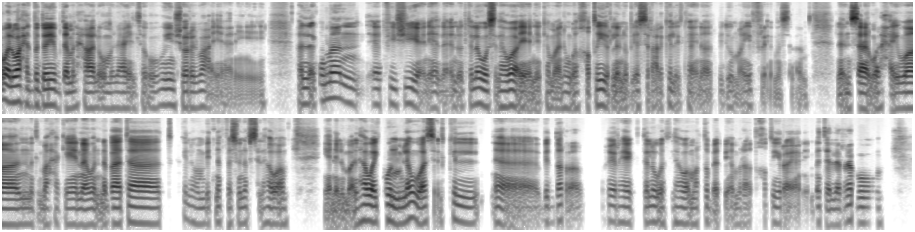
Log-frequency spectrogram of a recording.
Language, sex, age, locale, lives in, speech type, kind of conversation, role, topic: Arabic, male, 25-29, ar-SY, United States, conversation, unstructured, none, إيه تأثير التلوث على البيئة من وجهة نظرك؟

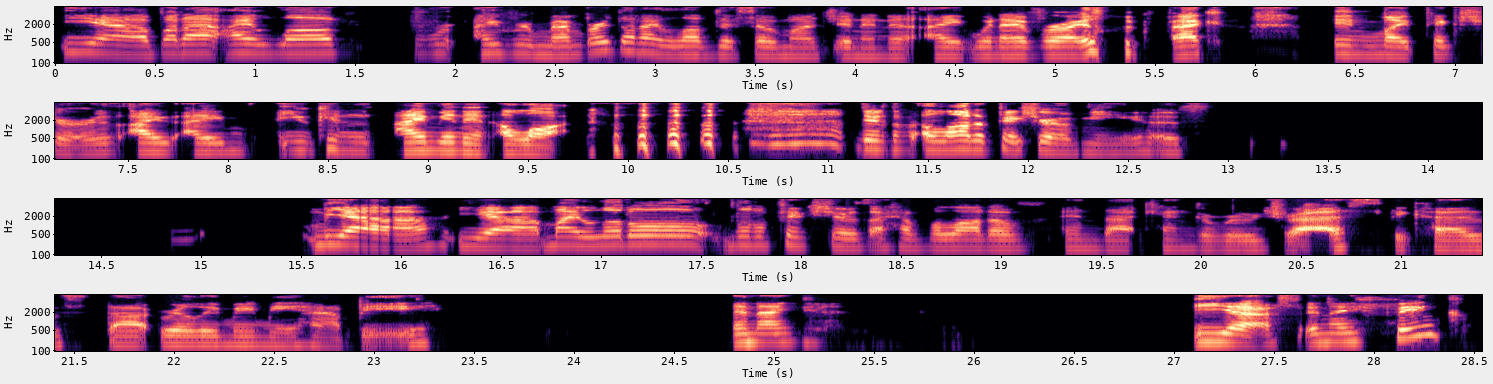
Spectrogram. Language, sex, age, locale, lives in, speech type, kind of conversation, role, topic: English, female, 35-39, en-US, United States, conversation, podcast, guest, What story does your favorite piece of clothing tell?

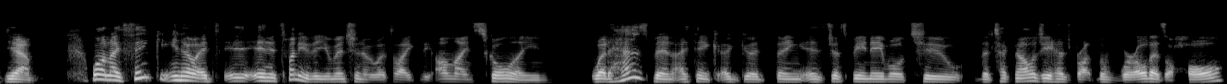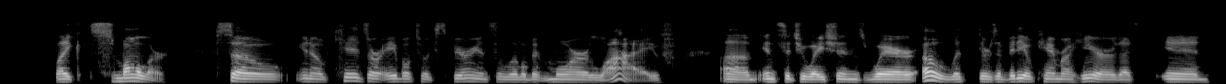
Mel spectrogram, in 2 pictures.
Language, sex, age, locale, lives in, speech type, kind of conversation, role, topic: English, male, 50-54, en-US, United States, conversation, unstructured, none, In what ways has technology changed your learning experiences?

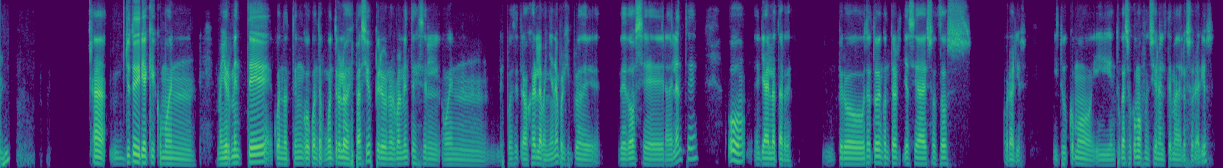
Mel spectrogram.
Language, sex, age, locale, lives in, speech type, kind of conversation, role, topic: Spanish, male, 30-34, es-CL, Mexico, conversation, unstructured, none, ¿Qué hábito diario te hace sentir más feliz?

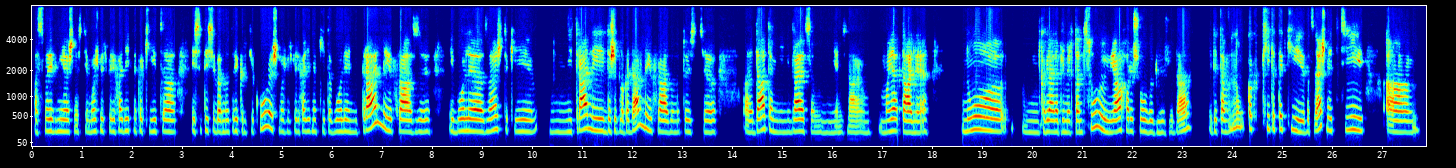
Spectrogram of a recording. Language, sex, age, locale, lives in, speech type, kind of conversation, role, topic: Russian, female, 30-34, ru-RU, Germany, conversation, advice, advisor, Как проявляется ваша неуверенность в своей внешности или в отношении своего тела?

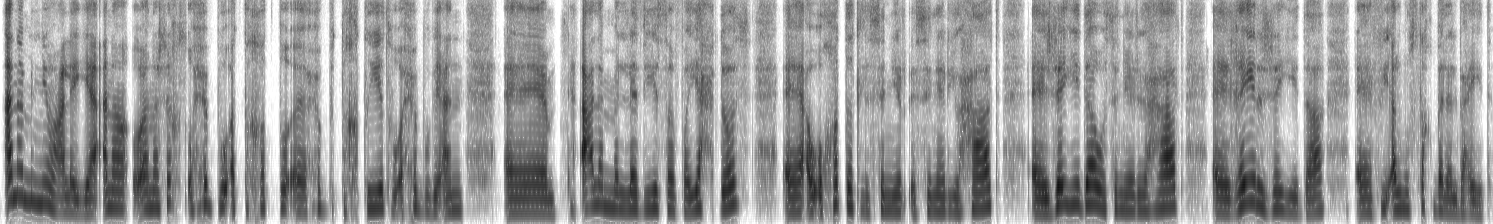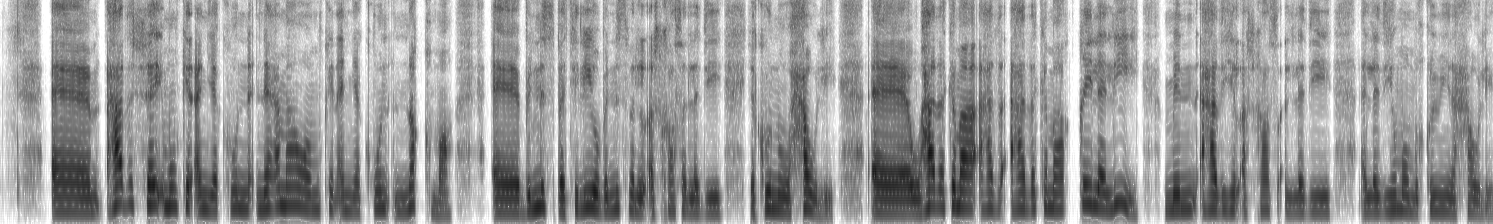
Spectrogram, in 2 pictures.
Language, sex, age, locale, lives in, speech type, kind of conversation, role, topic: Arabic, female, 35-39, ar-JO, United States, conversation, unstructured, none, إزاي التخطيط الكويس ممكن يخلي يومك أكتر إنتاجية؟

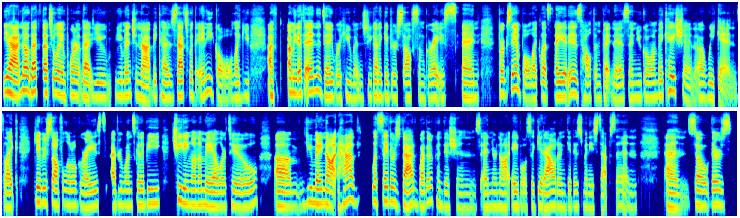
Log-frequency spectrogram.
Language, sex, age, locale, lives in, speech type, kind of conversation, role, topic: English, female, 30-34, en-US, United States, conversation, unstructured, none, What motivates you to keep working toward your personal growth goals?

